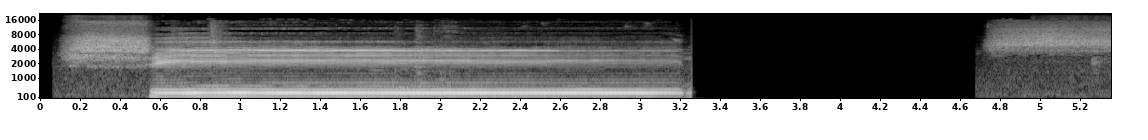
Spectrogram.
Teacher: সিন শিন 4 আলিফ লম্বা হবে, শুরুতে শীষ দেওয়া আওয়াজ হবে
